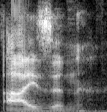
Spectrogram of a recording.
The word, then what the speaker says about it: Aizen: people got it wrong, I always am about to say Aizen, and then I'm like, oh shit, everyone gets it wrong, right? I better go with Isan. And then I Yeah. say it wrong, and then they're like, no, you got it right, and I'm like, yikes. So Oops. let it be known, it is Aizen.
